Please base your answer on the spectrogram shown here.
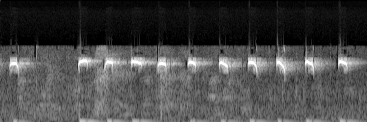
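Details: Pet bird in a happy mood, singing a quick series of short, clear whistled notes, each bending up then down at a high pitch, about three per second, with faint background noise.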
